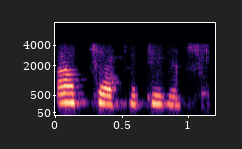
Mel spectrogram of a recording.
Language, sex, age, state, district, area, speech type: Bengali, female, 18-30, West Bengal, Alipurduar, rural, conversation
